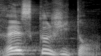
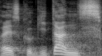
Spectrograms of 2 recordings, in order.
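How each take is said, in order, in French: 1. Il utilise la prononciation du latin du XVIIe siècle. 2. Il utilise la prononciation moderne du latin. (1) "au XVIIe siècle, on dit res cogitans" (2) "on dirait maintenant res cogitans"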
